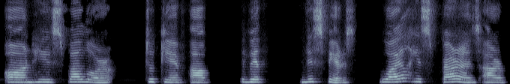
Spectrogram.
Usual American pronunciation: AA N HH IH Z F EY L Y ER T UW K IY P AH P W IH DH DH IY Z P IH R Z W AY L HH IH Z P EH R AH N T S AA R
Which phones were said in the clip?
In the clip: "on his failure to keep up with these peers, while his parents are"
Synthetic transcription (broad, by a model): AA N HH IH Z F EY L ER T UW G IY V AH P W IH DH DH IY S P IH R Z W AY L HH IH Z P EH R AH N T S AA R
